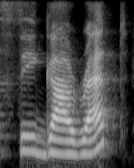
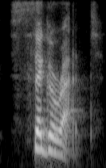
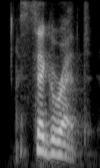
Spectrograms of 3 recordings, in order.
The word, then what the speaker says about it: cigarette: It's not cigarette. Cigarette. Cigarette. The primary stress is on the first.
